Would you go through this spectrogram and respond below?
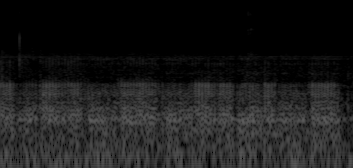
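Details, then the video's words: Sleeping Munchkin kitten, a calico that sleeps with one front paw out, giving soft, steady low rumbling snores in a quiet room, in rhythmic breaths about half a second apart. "Cutest sleeping and snoring munchkin kitten"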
